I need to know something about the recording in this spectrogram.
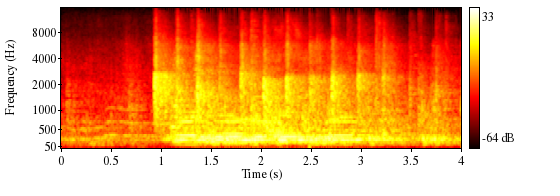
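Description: Acoustic guitar strummed in quick chords, starting abruptly about a second in and easing off near the end.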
